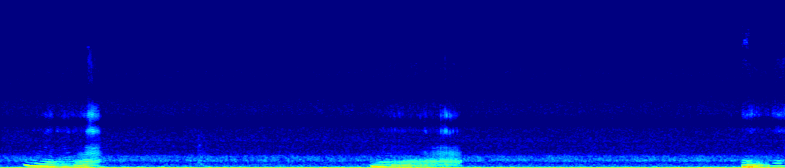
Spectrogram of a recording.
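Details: Domestic cat snoring while asleep: soft, squeaky, wavering whistle-like breaths about every three and a half seconds over a steady low hum.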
